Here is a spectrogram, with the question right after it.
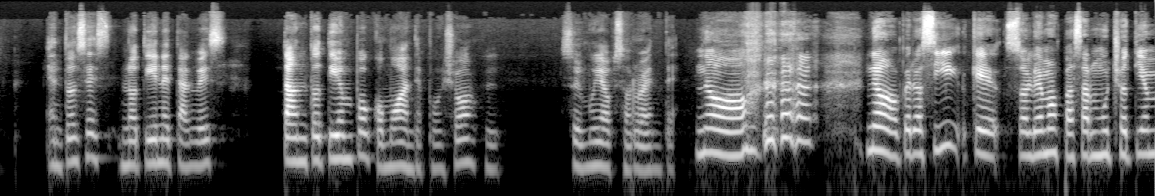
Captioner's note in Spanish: risas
